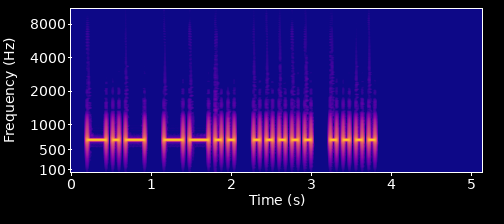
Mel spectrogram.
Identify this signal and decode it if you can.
Morse code, heard as a keyed tone, about 15 wpm, 700 Hz. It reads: KZ5H
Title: USA Call Signs - 4 Characters - 2x Character Spacing - 15wpm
